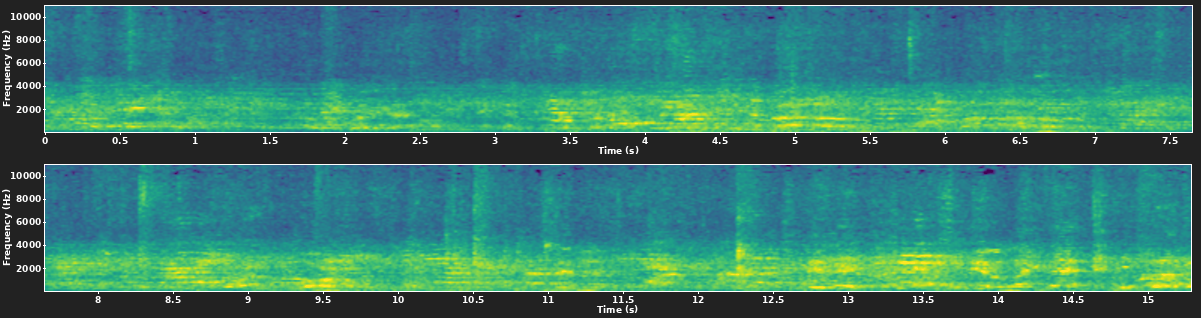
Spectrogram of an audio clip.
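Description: A crowd of people chatters in a large echoing gym.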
